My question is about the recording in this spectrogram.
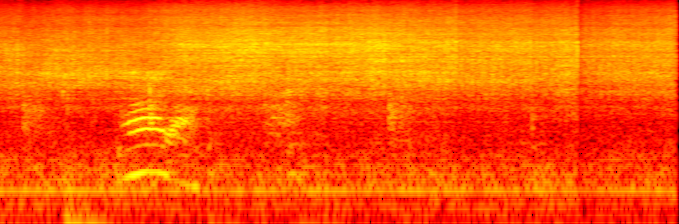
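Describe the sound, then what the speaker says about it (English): Hamburger patties sizzle and hiss steadily in a hot pan as they are flipped, with a scrape and a short spoken remark over the continuous frying. "it's looking like it's about time to flip these burgers"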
